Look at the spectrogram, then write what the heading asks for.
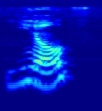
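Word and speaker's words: →: And again, the arrow is pronounced yields, yield as in makes.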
